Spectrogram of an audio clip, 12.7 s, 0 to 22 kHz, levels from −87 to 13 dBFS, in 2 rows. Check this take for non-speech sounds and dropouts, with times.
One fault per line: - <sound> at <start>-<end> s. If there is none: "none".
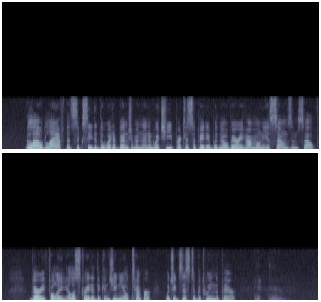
- throat clearing at 11.4-12.1 s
